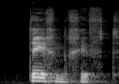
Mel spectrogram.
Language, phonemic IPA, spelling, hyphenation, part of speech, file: Dutch, /ˈteː.ɣə(n)ˌɣɪft/, tegengift, te‧gen‧gift, noun, Nl-tegengift.ogg
- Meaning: 1. a gift given in return 2. dated form of tegengif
